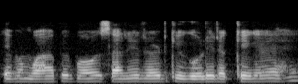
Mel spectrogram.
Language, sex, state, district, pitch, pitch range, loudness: Hindi, male, Bihar, West Champaran, 140 Hz, 130-140 Hz, -18 LUFS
